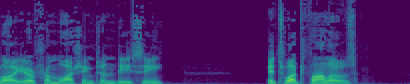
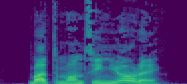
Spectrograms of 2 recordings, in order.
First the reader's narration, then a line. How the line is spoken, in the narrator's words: exclaimed the avvocato from Italy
